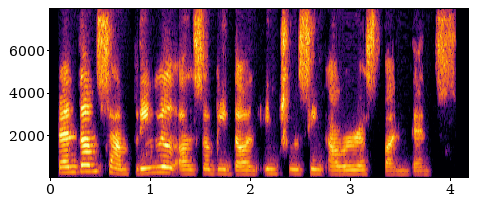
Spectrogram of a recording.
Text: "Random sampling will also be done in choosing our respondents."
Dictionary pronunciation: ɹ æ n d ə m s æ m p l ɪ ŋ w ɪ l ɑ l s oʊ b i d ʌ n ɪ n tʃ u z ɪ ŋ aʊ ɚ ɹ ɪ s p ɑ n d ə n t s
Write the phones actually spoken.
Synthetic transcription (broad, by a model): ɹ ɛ n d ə m s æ m p l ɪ ŋ w ɪ l ɑ l s oʊ b i d ʌ n ɪ n tʃ u s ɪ ŋ aʊ ɚ ɹ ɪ s p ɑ n d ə n t s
